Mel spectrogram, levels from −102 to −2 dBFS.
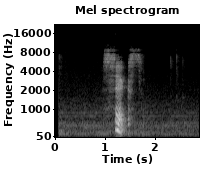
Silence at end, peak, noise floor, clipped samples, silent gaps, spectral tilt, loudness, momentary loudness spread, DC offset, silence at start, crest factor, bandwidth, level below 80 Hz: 1.35 s; -12 dBFS; -67 dBFS; under 0.1%; none; -4.5 dB/octave; -31 LUFS; 23 LU; under 0.1%; 1 s; 24 dB; 9.4 kHz; -80 dBFS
